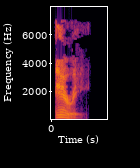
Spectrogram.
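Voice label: "eyry", British English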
